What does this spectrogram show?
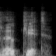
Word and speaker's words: Urquhart: I'm going to go with the Urquhart. I'm So- sure there's somebody in the comments just like, Actually, it's pronounced her kit, moron.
